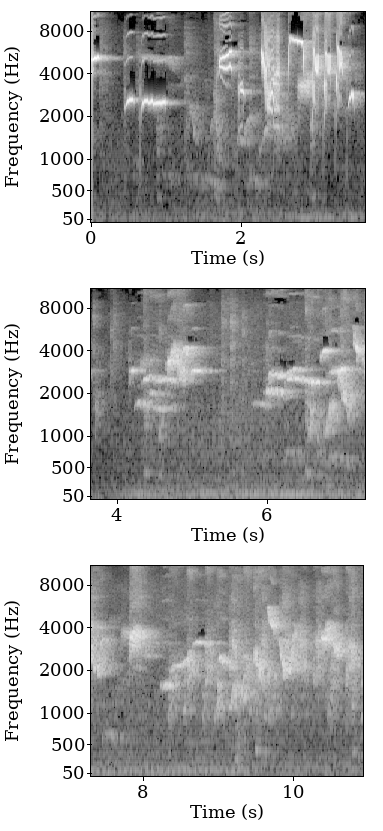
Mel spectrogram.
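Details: White-rumped shama performing a wild-type song for stimulating birds, opening with loud clipped whistles and clicks, then a long flowing sequence of varied warbled and slurred phrases.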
